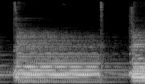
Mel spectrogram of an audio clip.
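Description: An electric guitar with a Firefly pickup in the bridge position plays through an amp with reverb at half, miked by an SM57-type clone. Two brief sustained chords ring clearly and loudly, separated by a short gap, with no talking.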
